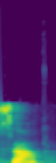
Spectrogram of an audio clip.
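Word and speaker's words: स: So remember, whenever you see the letter Sa, pronounce it as Sa and think of the word Suraj, the bright sun.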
